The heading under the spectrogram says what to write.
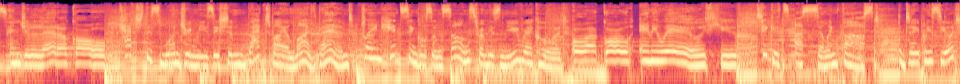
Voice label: AU MidAtlantic English Regional Council Passenger, Australian Female; Cairns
